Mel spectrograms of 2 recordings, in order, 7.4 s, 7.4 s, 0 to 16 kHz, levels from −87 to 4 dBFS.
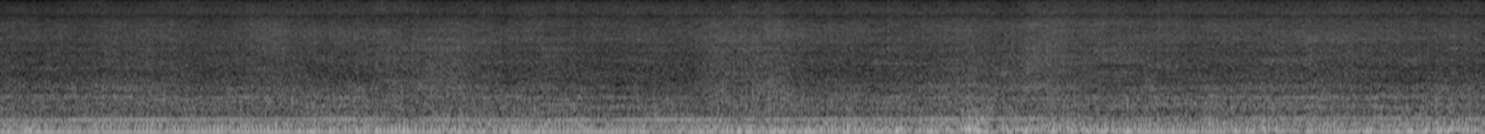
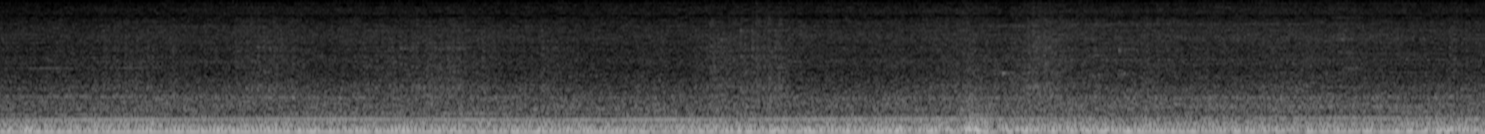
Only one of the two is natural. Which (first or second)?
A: second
